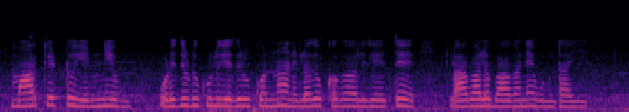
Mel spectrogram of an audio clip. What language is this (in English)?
Telugu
